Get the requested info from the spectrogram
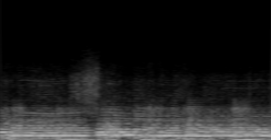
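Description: A group singing an anthem together with recorded accompaniment played through loudspeakers, the sustained sung notes carried over a pulsing low bass line.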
